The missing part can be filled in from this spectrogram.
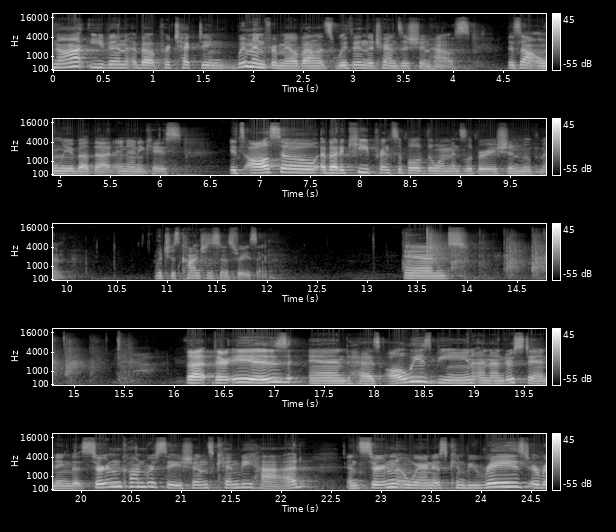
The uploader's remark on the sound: The event took place at the Seattle Public Library in downtown Seattle, Washington, despite protesters inside and outside the building.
